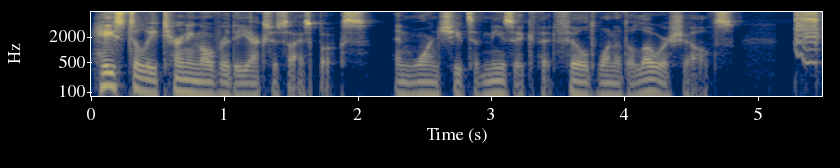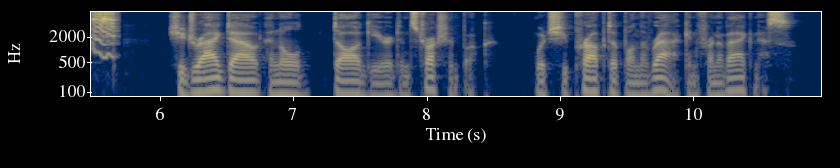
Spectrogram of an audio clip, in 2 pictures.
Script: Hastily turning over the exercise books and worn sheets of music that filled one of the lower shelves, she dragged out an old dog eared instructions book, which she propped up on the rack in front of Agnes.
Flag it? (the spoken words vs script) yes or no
yes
